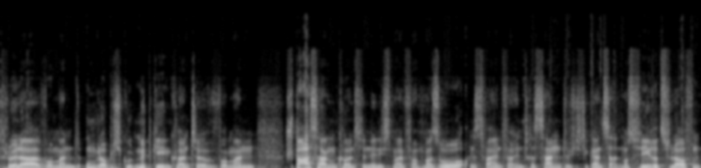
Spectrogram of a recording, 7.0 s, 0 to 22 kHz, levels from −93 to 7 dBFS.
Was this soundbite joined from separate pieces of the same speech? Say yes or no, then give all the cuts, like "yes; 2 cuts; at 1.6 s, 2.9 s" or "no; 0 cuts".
yes; 2 cuts; at 4.7 s, 5.8 s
